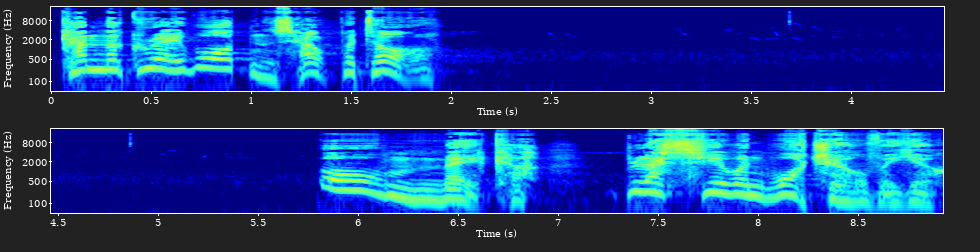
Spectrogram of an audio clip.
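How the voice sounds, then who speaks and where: An actor playing an anxious merchants' guild official in a video game, husky, earnest, fretful and deferential. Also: male voice, high-pitched, very animated, unhurried, full character voice. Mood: pleading gratitude. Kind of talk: video game character acting.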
